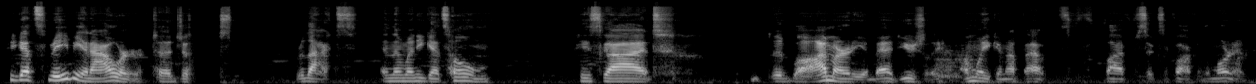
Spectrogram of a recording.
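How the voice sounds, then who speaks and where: A man's voice: medium pitch, unhurried, sharp tone, breathy edge, no echo, rough recording. A man with a laid-back, meandering stoner drawl, chatting casually and rambling like a live streamer. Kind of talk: casual rambling livestream chat.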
